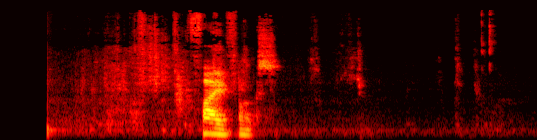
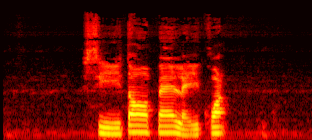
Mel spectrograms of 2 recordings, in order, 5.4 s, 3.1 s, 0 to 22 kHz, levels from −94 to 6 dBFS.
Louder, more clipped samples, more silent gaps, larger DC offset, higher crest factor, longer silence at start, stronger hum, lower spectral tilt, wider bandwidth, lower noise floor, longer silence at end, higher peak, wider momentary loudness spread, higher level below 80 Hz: second, -25 LUFS vs -22 LUFS; neither; neither; neither; first, 26 dB vs 18 dB; first, 1.35 s vs 0.85 s; neither; second, -4 dB/octave vs -6.5 dB/octave; about the same, 16.5 kHz vs 15.5 kHz; first, -75 dBFS vs -63 dBFS; first, 2.6 s vs 0.85 s; about the same, -6 dBFS vs -8 dBFS; first, 24 LU vs 17 LU; second, -72 dBFS vs -60 dBFS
